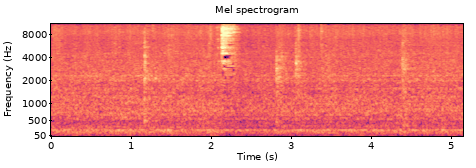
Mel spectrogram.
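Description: Masala for chicken chaap stir-fried in a pan, with a steady low sizzle and occasional clinks of a spoon or spatula scraping the pan, close by and without talk.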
